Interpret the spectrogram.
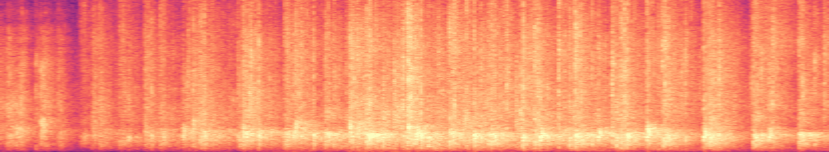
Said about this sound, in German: Somit Applaus für Klaus Pilsel.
